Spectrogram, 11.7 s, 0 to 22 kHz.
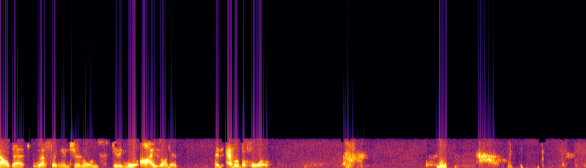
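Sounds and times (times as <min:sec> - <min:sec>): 
speech: 0:00.0 - 0:03.7, 0:04.3 - 0:05.5, 0:06.9 - 0:07.3
person sneezing: 0:06.9 - 0:07.3.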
